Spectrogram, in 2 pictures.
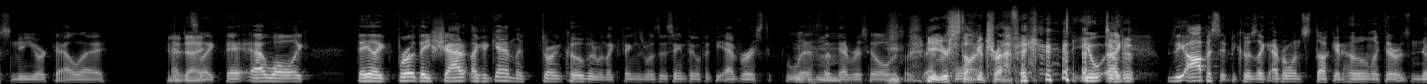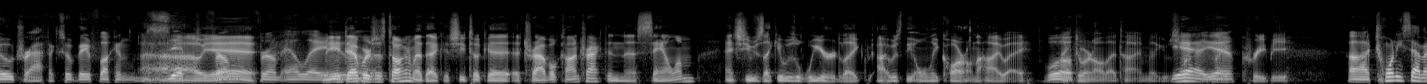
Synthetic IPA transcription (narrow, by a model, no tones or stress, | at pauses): snʉjɔɹk̚tʰɨ̰ʔɛ̰lˠeɪ̃ | ɨnlaɪk̚ðeɪʌwɛlˠlaɪk̚ | ðeɪlaɪk̚b̥ɹoʊt̪̚ðeɪʃæɾəlaɪkɨɡɛ̃nlaɪk̚d̥ʊɹɪ̃ŋkʰoʊvɨd̚wə̃nlaɪk̚θɪ̃ŋzwʌzðɨsẽɪ̃mθɪ̃ŋɨz̥ðlaɪk̚ðḭʔɛvə˞ɨst | lɪstlaɪk̚ðiɛvə˞ɨst̚hɪlˠɨzlaɪjæjə˞stʌkɨ̃n̩tʰɹ̥æfɨkjɨlaɪ | ðiɑpɨzɨt̚b̥ɨkʰʌzlaɪkɛ̰vɹiwʌ̃nstʌkɨt̚ɦõʊ̃mlaɪk̚ðə˞wʌ̰znoʊtʰɹ̥æ̰fɨksoʊðeɪ̥fʌkɨ̃ŋzɪjɹʌ̃mfɹʌ̃mɛlˠeɪmidɛdwə˞d͡ʒʌstʰɔkɪ̃ŋəbaʊt̪̚ðɨt̚kʰʌz̥ʃitʰʊkɨɨ̰tʰɹ̥ævl̩ˠkʰɑ̃ntʰɹ̥æk̚tɨ̃nʌsælˠə̃m | ɨ̃nʃiwʌzlaɪkɨt̚wʌzwɪɹdla̰ɪka̰ɪwʌzðiõ̰ʊ̃nlikʰɑɹə̰̃nðəhaɪwḛɪwɪd̥ʊ̰ɹɪ̰̃ŋɔ̰lˠðə̰tʰã̰ɪ̃mlaɪkɪɨtwʌzjæjækʰɹ̥ḭpḭ | ʌtʰw̥ɛ̃ɾ̃isɛvɨ̃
